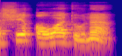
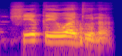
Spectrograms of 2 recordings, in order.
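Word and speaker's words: شِقْوَتُنَا: Kalau mengikuti kasrah maka nanti bacanya syiqiwatuna, syiqiwatuna. Itu kan tetap syiqwatuna, fayaqtulun. Kita tidak ada mendengar bacaan di ulama manapun yang mengatakan syiqiwatuna.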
